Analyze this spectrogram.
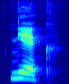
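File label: "нек", Komi, female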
